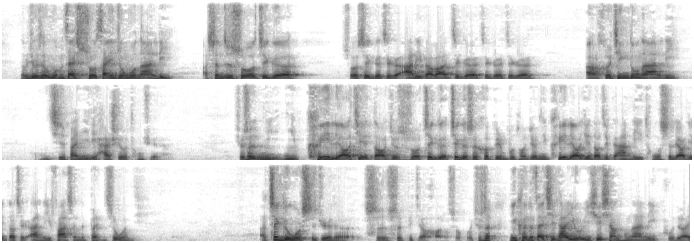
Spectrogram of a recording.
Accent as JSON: {"language": "Chinese", "region": "Shanghai", "country": "China", "tie": "born or raised there", "said": "我是上海人，啊，我土生土长上海人"}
